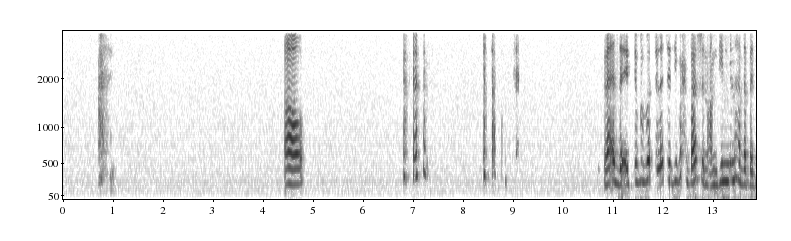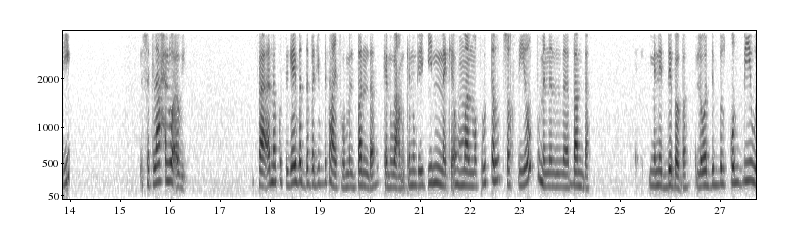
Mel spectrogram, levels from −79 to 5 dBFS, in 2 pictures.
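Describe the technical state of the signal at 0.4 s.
At 0.4 s the signal is intact, with no fault present; the speech carries the narrow telephone band of the call path, with nothing above 4 kHz, which fits G.711 mu-law coding at 64 kbps.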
